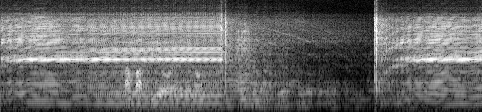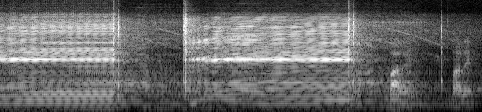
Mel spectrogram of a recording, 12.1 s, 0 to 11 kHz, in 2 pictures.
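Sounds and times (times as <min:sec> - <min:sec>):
starter motor whining: 0:00.0 - 0:12.0
sharp electrical click: 0:04.6 - 0:05.0, 0:07.4 - 0:07.6, 0:08.2 - 0:08.6, 0:10.3 - 0:10.6.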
